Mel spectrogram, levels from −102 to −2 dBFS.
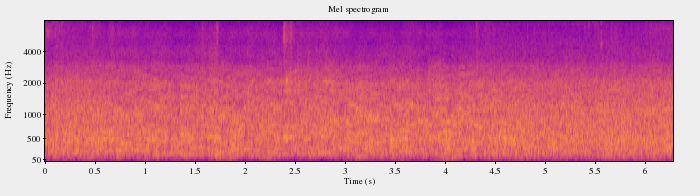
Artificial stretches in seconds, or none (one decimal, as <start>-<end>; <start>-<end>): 0.6-4.4

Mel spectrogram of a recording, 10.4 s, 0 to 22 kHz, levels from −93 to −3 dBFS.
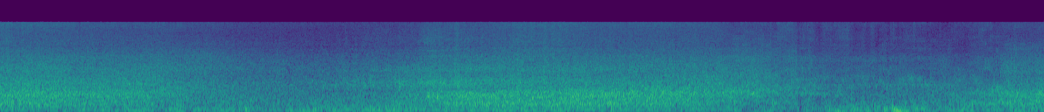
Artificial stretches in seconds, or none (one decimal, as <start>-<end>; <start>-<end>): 7.2-10.0

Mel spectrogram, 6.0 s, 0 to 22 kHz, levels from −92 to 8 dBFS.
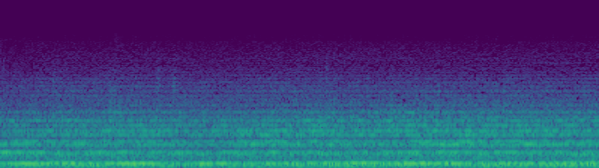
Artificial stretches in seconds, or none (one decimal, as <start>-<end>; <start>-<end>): none

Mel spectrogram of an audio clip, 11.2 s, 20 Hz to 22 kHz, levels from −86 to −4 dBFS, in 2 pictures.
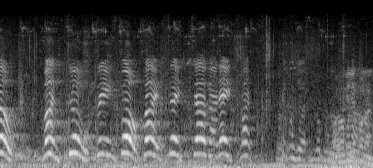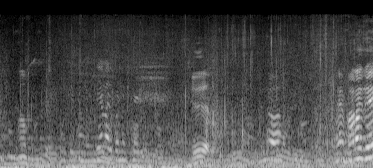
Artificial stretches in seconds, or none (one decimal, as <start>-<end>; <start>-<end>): none

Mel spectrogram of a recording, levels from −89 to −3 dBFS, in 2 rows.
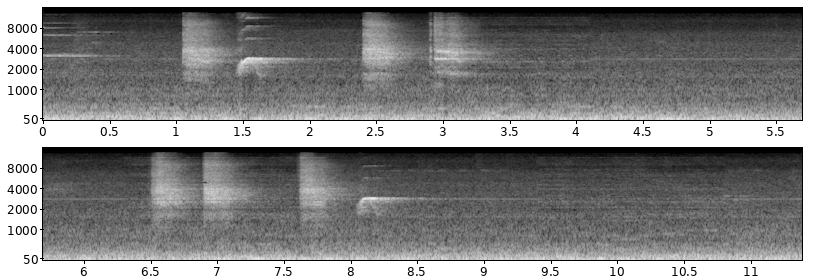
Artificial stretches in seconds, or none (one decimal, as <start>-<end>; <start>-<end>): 2.9-4.1; 6.3-7.8; 9.4-10.8

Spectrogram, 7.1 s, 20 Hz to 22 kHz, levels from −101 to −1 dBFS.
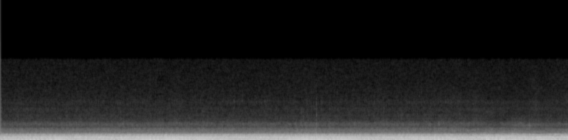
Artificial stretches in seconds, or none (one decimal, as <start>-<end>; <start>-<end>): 5.6-7.1

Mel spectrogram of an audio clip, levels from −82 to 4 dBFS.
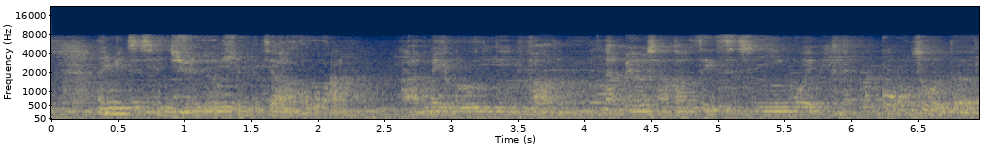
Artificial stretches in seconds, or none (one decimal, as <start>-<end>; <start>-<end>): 0.6-2.3

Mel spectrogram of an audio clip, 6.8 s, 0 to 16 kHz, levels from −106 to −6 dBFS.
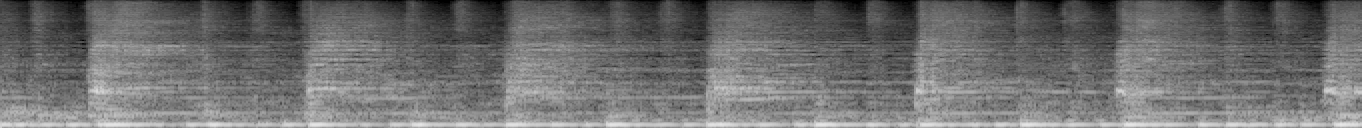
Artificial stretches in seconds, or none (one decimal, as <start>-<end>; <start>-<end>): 0.0-6.8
